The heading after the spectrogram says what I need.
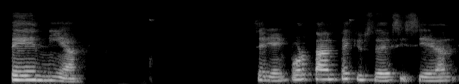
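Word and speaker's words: Taenia: Lo mismo sucede con el diptongo AE, hay 2 vocales, vamos a suprimir el sonido de la vocal diferente a la E y entonces vamos a pronunciar a este género como tenia.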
